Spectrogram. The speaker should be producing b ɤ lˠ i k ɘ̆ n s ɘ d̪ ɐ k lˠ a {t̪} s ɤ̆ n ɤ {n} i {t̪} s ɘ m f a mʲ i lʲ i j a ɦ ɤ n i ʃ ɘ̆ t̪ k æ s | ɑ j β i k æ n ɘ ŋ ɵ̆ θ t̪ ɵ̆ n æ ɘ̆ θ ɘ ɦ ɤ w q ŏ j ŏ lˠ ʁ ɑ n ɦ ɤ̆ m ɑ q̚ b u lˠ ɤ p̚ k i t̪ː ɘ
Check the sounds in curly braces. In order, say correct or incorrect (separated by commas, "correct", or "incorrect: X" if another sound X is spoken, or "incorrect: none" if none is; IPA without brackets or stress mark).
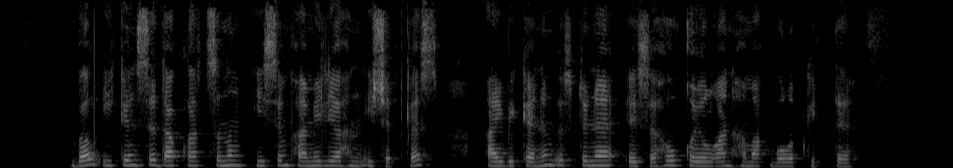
correct, incorrect: ɴ, incorrect: none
